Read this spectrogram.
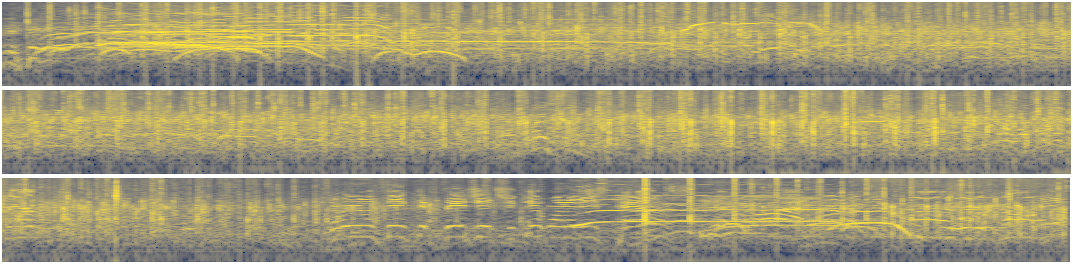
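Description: A crowd cheers and whoops loudly.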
